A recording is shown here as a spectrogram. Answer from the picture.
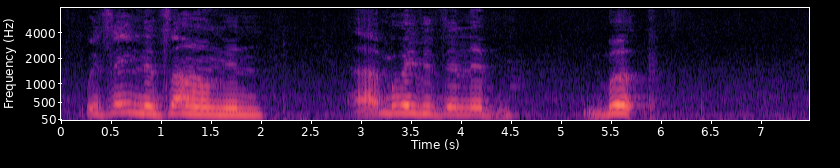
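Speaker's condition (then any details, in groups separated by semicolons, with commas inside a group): Cerebral palsy; from birth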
